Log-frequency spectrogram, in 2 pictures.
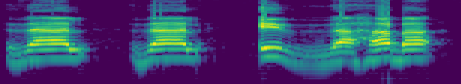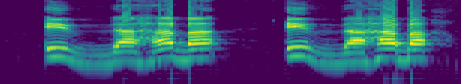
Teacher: जुबान का जो नोक है, जुबान की जो सिर्रा है वो कहाँ लगता है? ऊपर वाले यानी सनाया उलिया के किनारों से लगता है।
